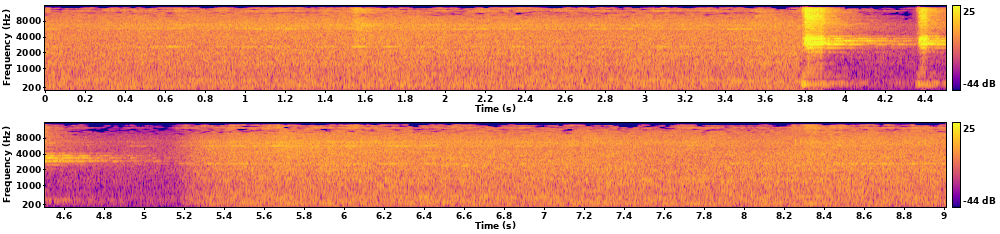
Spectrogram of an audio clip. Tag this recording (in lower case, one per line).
vehicle horn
